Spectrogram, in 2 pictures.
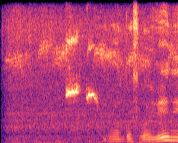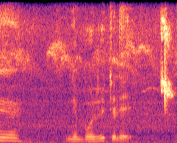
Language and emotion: Russian, neutral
